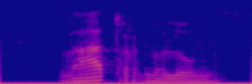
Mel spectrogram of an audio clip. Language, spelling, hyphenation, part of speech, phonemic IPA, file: Dutch, watermeloen, wa‧ter‧me‧loen, noun, /ˈʋaːtərməˌlun/, Nl-watermeloen.ogg
- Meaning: watermelon (plant and fruit)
